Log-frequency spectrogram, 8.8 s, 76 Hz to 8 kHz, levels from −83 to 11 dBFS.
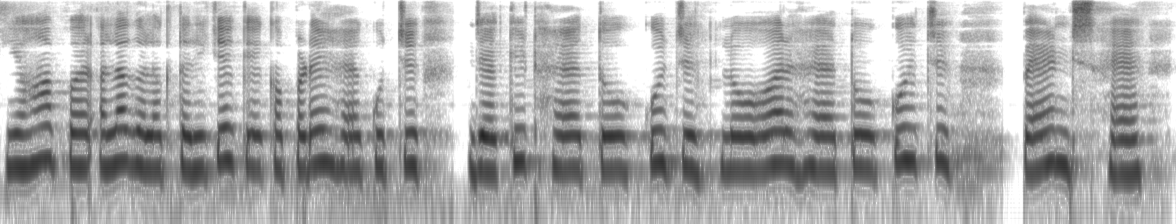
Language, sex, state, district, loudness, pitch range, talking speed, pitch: Hindi, female, Uttar Pradesh, Shamli, -16 LUFS, 235-260 Hz, 130 wpm, 245 Hz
